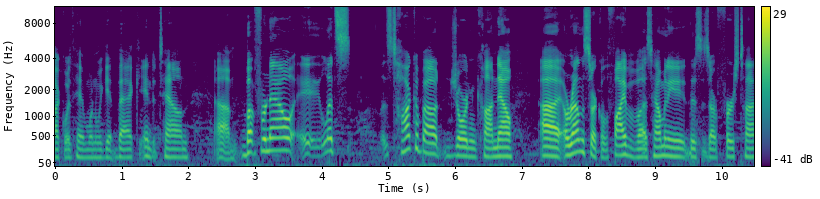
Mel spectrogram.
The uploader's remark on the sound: Live at JordanCon 2019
